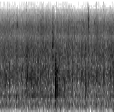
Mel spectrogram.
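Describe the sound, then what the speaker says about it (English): Rinsed canned white beans tipped into a hot cast iron pan set off a steady close sizzle, with one sharper splash and crackle near the middle. "Next I'm going to add the beans."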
